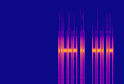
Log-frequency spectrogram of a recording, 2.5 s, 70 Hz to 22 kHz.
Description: Morse code, heard as a keyed tone, about 50 wpm, 700 Hz. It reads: 2I GA
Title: Winter Field Day Exchanges 50wpm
